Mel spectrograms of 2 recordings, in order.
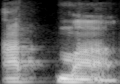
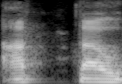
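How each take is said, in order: First: The m is clearly sounded in the word. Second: The m is not sounded in the word. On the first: The speaker calls it wrong. "ম আছে তাই উচ্চারণ করে ফেলবো" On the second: The speaker calls it right. "আত্মা উচ্চারণ না করে"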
